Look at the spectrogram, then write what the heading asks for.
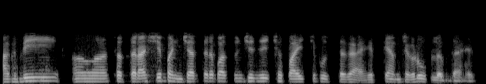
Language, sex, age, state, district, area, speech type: Marathi, male, 30-45, Maharashtra, Kolhapur, urban, conversation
